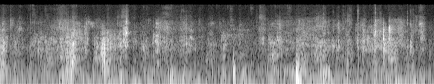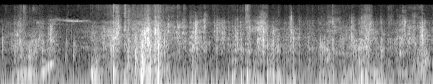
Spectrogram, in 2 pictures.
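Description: Young setter-pointer mix puppies tussling on a quilt: faint rustling and scrabbling of paws on fabric, with a few small whimpers. It is busiest a little past the middle.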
